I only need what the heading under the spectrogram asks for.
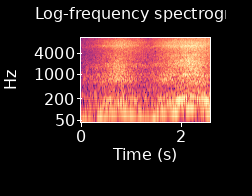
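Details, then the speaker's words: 2013 Ford Kuga 2.0 TDCi brought in as a no-crank, no-start with an ECU fault traced via power, grounds and CAN high/low checks, after repair: deep even diesel rumble rising smoothly on throttle blips, no knocks or catches; normal running and revving. "quite pleased with myself now I mean she's all up and running customer can have it back Monday"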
